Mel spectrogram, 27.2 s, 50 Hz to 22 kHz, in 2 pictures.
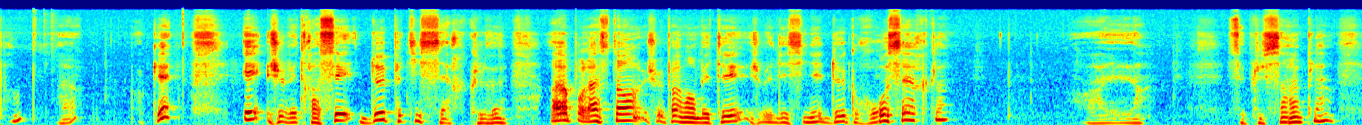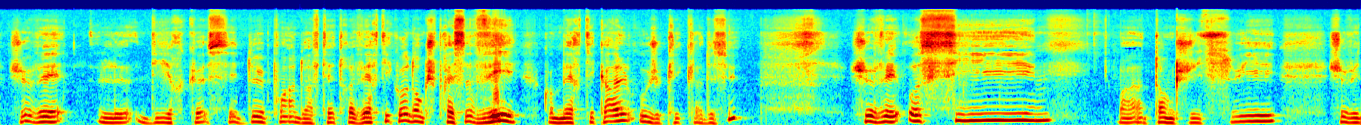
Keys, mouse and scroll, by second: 0.9 click, 3.9 click, 6.9 click, 8.7 click, 10.2 click, 11.6 click, 12.5 right click, 14.1 click, 16.2 click, 20.7 v.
